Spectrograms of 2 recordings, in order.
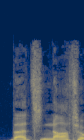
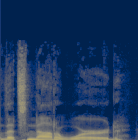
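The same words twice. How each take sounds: First: Put-on higher-pitched, failed British accent; mock British boss, pitched up; attempted British accent. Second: Said in the usual way. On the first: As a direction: have a poor go at a British accent. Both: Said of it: "I can't do a British accent".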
